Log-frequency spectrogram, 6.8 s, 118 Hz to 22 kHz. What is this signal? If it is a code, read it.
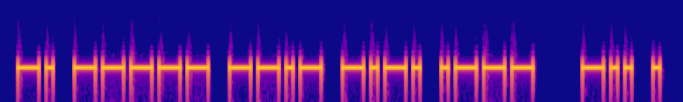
Morse code, heard as a keyed tone, about 17 wpm, 700 Hz. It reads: N0QCJ DE
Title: Practice QSO - Exchange 4 - Ending - 17wpm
